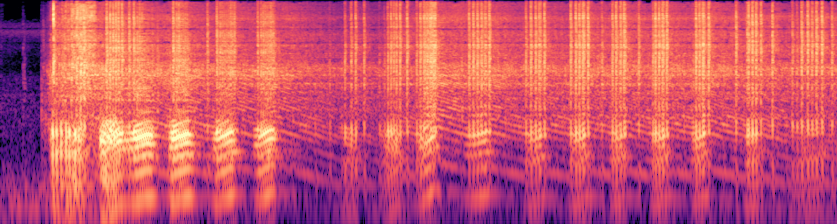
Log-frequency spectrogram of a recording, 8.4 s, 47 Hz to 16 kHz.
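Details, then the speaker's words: 2009 Kawasaki KX85 two-stroke after rejetting from 35 pilot/135 main to 40 pilot/140 main: crisp start, then clean throttle blips rising and falling sharply without bogging or popping; now running properly as it should. "Well, it sounds like it's running a lot better, so that's good. That's how it's supposed to sound."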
